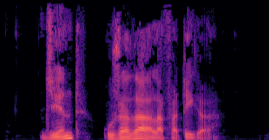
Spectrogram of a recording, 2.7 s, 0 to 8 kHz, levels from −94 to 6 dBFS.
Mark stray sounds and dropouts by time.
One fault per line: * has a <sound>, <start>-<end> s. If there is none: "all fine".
all fine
